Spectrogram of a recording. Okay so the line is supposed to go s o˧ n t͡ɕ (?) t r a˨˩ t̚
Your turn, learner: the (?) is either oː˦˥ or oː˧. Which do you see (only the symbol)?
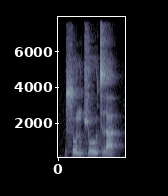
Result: oː˧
